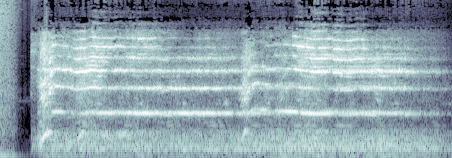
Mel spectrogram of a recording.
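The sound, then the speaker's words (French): Blue whale song: long, eerie tonal moans rich in harmonics, a rising call swelling into a sustained hum, then a second one following about three seconds later, loud and unaccompanied. “Entends-tu C'est le chant des baleines bleues.”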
